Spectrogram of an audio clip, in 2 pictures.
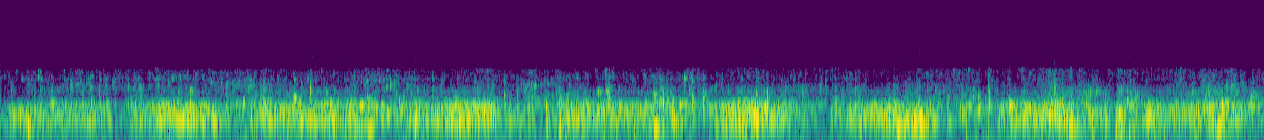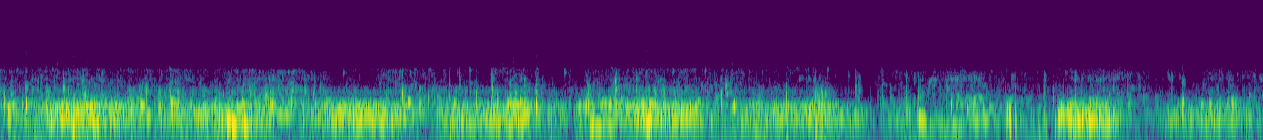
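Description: Muffled low rumble of river current heard underwater, swelling and easing every second or two, with no high sounds at all.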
